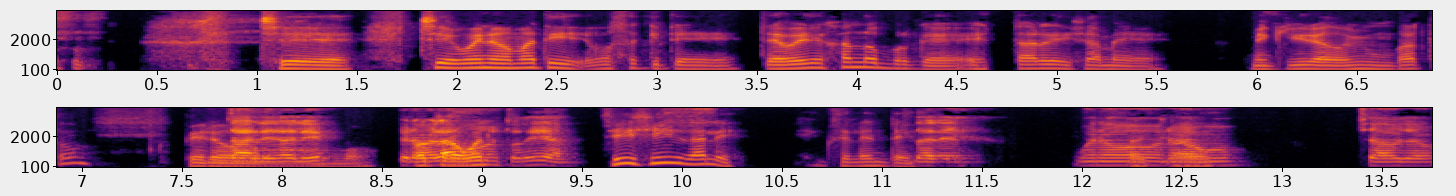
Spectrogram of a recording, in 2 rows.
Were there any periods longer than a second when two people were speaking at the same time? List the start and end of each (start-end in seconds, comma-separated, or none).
7.6-9.1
